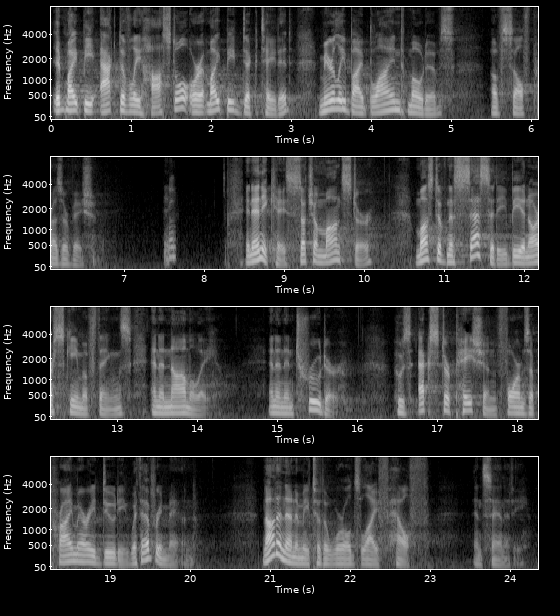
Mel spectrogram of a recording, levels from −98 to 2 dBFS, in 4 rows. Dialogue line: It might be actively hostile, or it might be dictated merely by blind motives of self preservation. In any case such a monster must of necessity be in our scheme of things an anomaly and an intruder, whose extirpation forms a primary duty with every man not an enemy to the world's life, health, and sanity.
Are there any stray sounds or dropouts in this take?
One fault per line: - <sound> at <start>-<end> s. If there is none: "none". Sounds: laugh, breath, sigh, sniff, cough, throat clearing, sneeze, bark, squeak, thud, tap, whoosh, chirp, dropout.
- laugh at 7.5-7.7 s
